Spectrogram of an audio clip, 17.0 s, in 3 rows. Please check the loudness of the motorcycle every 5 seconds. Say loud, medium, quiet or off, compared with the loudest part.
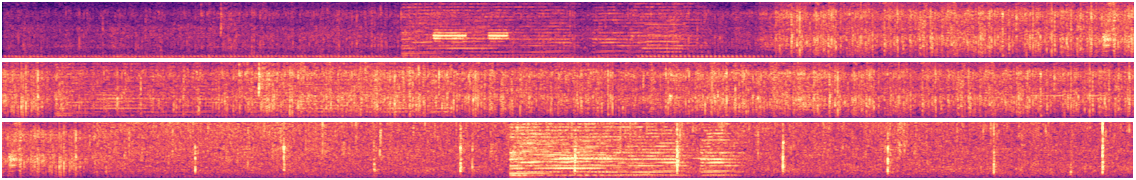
loud, quiet, quiet, quiet.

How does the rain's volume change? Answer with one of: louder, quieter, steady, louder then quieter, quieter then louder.
louder.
